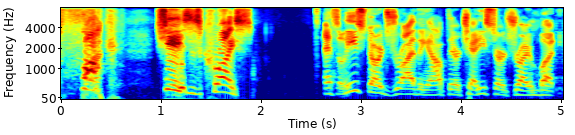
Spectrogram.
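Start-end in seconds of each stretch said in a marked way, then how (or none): 0.0-2.0 exasperated groan. Retold or imitated.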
